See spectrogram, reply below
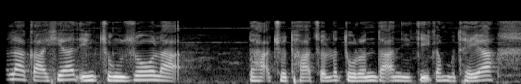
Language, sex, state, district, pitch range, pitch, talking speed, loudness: Mizo, female, Mizoram, Aizawl, 170-200 Hz, 180 Hz, 205 wpm, -14 LUFS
